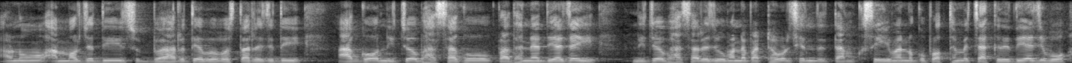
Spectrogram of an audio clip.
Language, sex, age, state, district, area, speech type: Odia, female, 60+, Odisha, Khordha, rural, spontaneous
